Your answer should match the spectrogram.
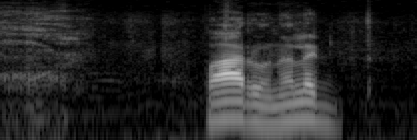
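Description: A man's voice speaking one short phrase about a second in, with a faint hazy noise just before it.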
